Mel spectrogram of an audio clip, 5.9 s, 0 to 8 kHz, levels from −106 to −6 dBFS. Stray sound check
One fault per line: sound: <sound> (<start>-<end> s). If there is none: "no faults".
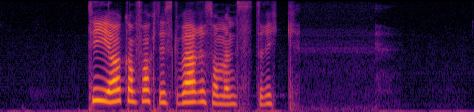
no faults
